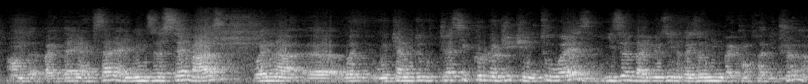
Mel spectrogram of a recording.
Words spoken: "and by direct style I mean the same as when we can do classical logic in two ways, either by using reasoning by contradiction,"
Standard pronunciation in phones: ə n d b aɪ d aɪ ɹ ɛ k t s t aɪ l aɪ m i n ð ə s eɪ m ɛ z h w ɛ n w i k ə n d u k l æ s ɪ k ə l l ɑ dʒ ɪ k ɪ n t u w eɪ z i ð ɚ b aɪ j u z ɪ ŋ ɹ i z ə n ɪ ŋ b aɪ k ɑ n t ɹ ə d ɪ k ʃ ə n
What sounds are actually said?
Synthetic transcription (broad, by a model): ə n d b aɪ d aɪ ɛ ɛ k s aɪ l aɪ m i n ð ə s eɪ m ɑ z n w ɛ n w i k ə n d u k l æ s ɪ k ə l l ɑ dʒ ɪ k ɪ n t u w eɪ z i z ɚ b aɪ j u z ɪ ŋ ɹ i z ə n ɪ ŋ b aɪ k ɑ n t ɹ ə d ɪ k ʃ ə n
